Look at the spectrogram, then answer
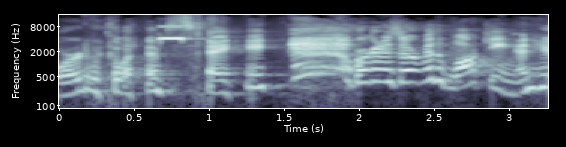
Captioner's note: timer beeps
